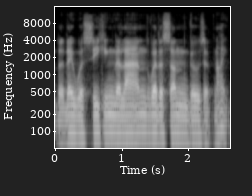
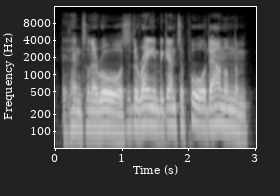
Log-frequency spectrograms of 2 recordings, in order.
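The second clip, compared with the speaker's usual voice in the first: ordinary delivery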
